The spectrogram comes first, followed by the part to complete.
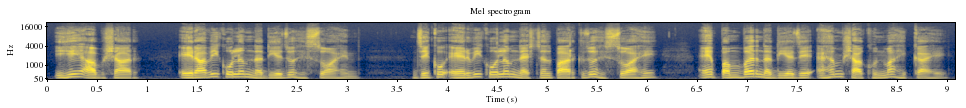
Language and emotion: Sindhi, neutral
